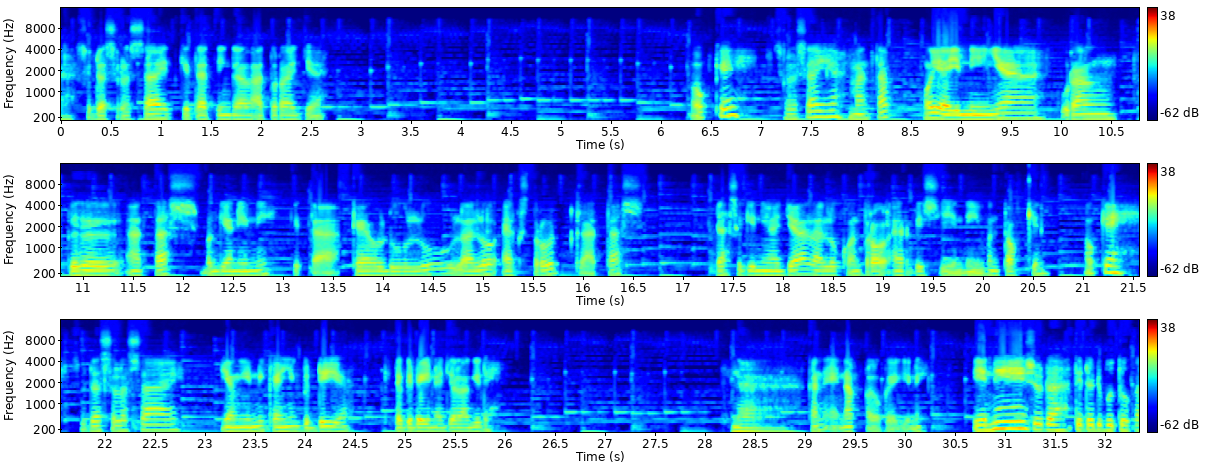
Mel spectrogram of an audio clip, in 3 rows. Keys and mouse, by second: 0.8-1.1 shift+drag, 1.1 shift+middle click, 2.9 click, 3.9 ctrl+click, 4.2 click, 5.4 alt+shift+middle click, 5.6 click, 6.2 click, 7.1-7.5 alt+middle drag, 9.7 middle drag, 9.9 alt+shift+click, 10.2 alt+shift+drag, 10.7 Tab, 11.2 click, 11.9 click, 12.1-13.4 drag, 13.5 s, 14.8 e, 18.0 e, 18.7 ctrl+r, 20.2 Tab, 20.5 `, 20.7 click, 20.7 /, 21.5 alt+shift+click, 26.3 click, 26.9 click, 31.2 click.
